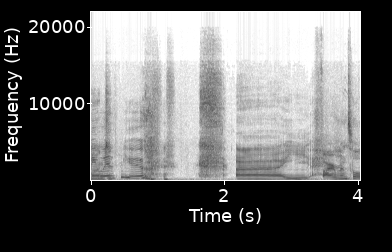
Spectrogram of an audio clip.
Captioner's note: Ricky chuckles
